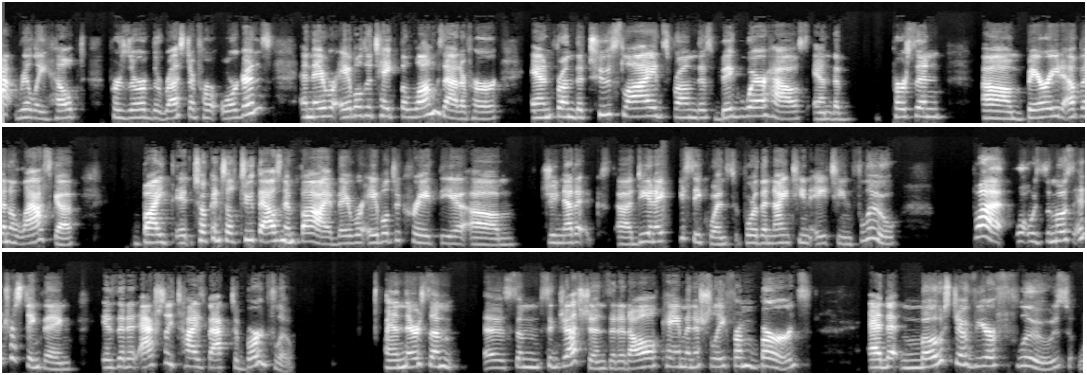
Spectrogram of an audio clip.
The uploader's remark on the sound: on Zoom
